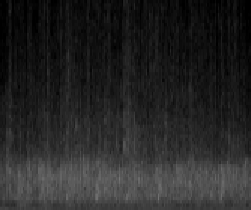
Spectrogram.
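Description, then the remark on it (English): A crowd at a Republican political gathering applauds the party flipping the House and firing Nancy Pelosi, a dense wash of many hands clapping at an even level throughout, with no voices standing out. “We can all applaud for that, right?”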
